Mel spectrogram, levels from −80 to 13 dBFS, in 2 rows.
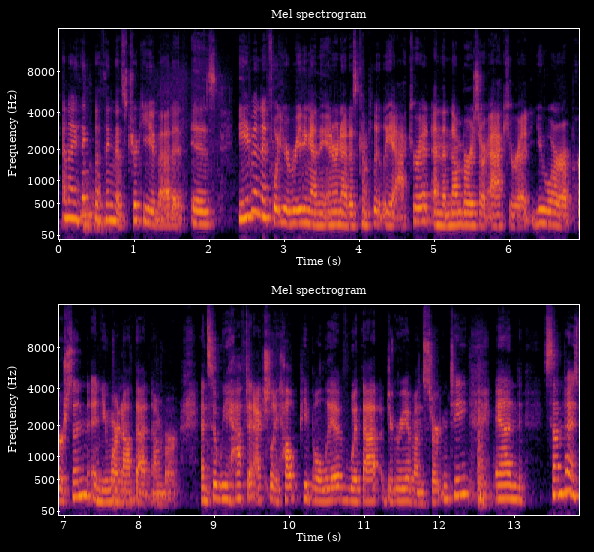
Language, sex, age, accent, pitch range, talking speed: English, female, 40-59, American, 170-215 Hz, 225 wpm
